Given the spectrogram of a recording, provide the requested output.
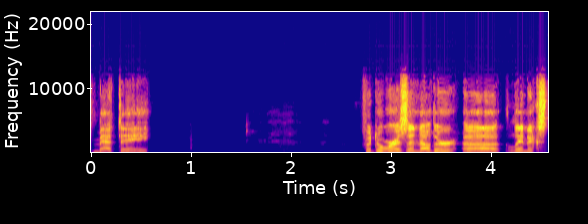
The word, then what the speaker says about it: MATE: accent on the end for years i thought it was mate but then i was corrected it's mate fedora is another uh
